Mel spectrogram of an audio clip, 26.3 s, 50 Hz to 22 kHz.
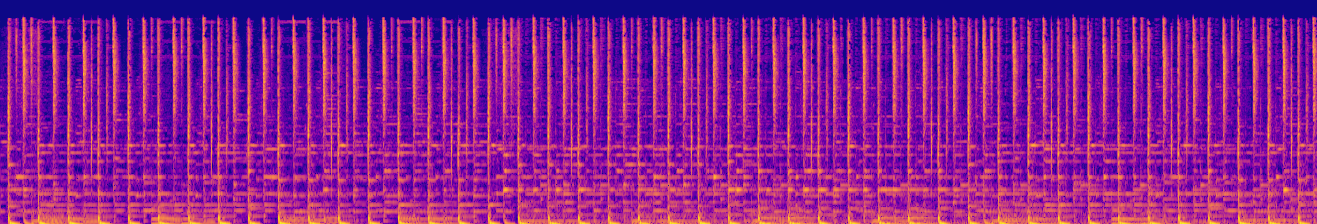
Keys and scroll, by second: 2.9 ctrl+z, 4.0 ctrl+shift+z, 5.5 F2, 8.4 Escape, 11.2 F3, 12.6 ctrl+g, 13.9 F3, 14.1 F2, 22.2 ctrl+g, 22.9 c, 23.2 Escape, 23.5 F4.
